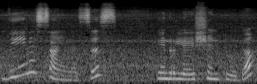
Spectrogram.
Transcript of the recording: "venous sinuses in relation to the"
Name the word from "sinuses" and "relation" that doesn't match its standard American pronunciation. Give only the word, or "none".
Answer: sinuses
